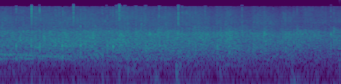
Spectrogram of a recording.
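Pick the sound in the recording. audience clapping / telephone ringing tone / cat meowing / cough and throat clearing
audience clapping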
